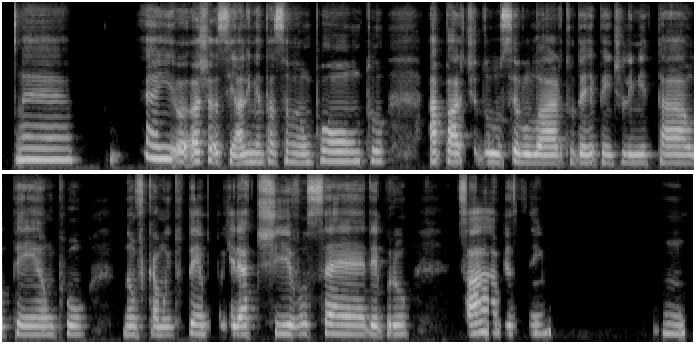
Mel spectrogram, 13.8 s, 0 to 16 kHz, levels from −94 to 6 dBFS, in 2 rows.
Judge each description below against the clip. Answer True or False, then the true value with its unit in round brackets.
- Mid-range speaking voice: False (195 Hz)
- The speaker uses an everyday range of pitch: False (2.3 semitones)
